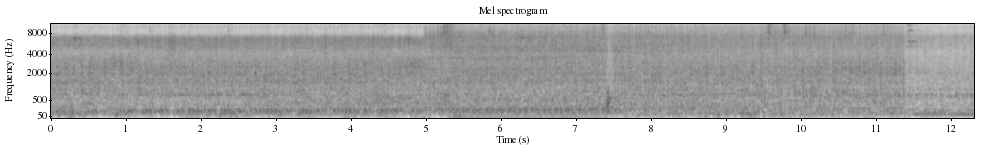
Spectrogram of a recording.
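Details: Mitsubishi Colt Diesel FE 1981 truck, new direct-injection 100PS block replacing indirect original, no glow heater, freshly started: loud, steady idle clatter with an even beat, no stumbles or hunting; slight hose leak fixed by tightening the hose clamp.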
